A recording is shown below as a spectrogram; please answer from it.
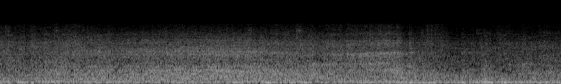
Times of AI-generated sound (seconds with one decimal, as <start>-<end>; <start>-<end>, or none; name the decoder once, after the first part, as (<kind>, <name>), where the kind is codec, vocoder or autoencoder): none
